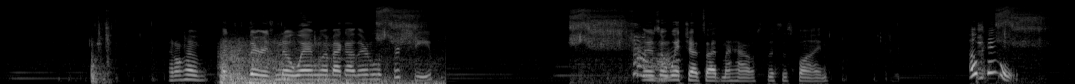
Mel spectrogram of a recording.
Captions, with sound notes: I don't have--there is no way I'm going back out there to look for sheep. [spider hisses] There's a witch outside my house. [witch cackles] This is fine. Okay.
